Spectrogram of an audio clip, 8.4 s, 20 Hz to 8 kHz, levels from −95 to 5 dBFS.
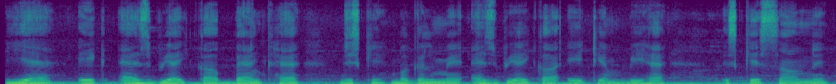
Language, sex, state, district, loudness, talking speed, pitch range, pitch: Hindi, male, Uttar Pradesh, Hamirpur, -31 LUFS, 120 wpm, 130-145 Hz, 140 Hz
